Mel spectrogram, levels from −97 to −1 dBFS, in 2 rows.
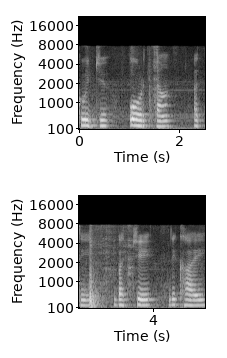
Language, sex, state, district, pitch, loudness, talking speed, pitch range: Punjabi, female, Punjab, Kapurthala, 190 Hz, -20 LUFS, 60 wpm, 185-200 Hz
